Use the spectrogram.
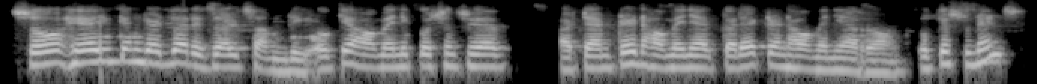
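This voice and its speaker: A man's voice: fairly high pitch, expressive, fast talker, dry recording. Man giving patient step-by-step instructions. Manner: patient, repeats "okay" often, step-by-step instructions. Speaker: online course coordinator. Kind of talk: online class platform walkthrough. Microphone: video call mic. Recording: dull lo-fi video call, dry.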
